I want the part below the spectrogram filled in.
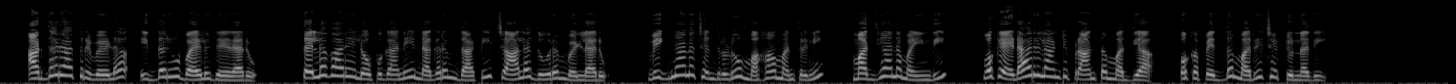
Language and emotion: Telugu, neutral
